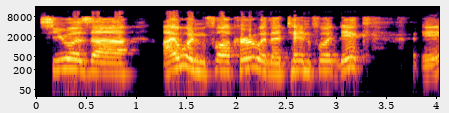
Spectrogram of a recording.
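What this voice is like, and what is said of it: Put-on Canadian accent. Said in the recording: “is that how people in Toronto talk? ... In a Canadian accent.”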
